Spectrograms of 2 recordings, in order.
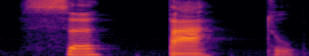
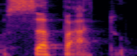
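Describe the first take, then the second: First: Sapato slowly split as sa, PA, to; sapato, reduced "suh", separate open PA, then to; syllable by syllable. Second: Said in the usual way. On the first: Shown as a demonstration. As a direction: break sapato into three with pauses. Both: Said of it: "The first A is the one we're focusing on".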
